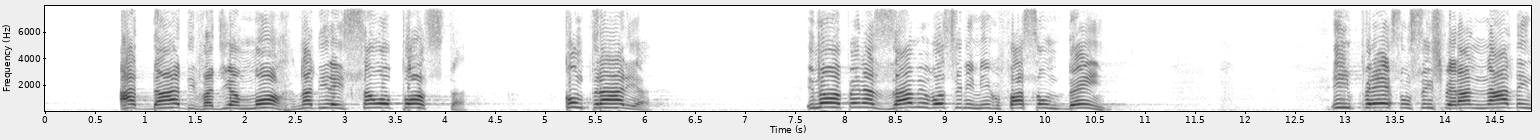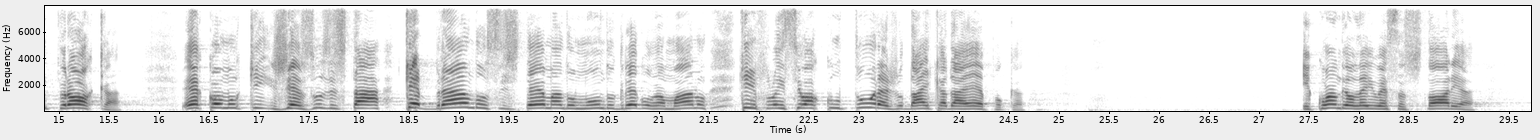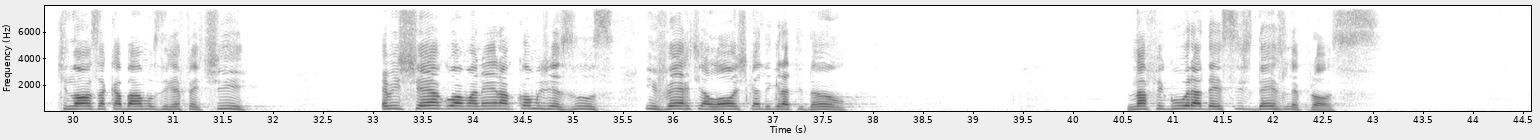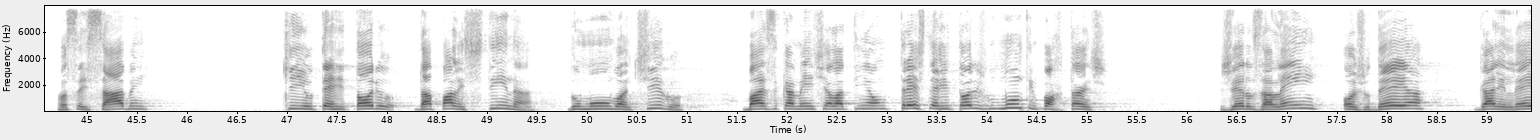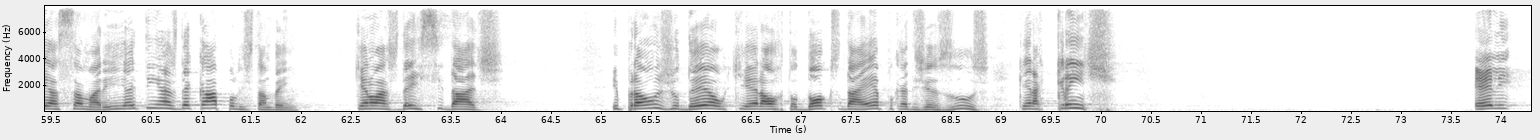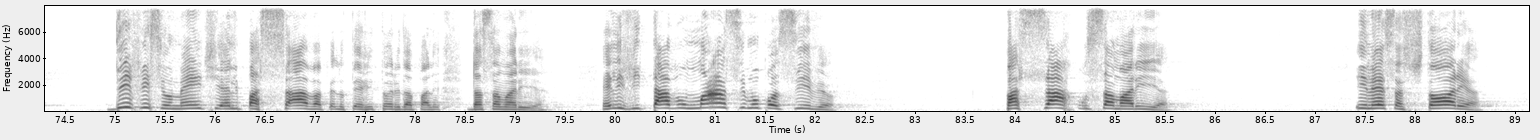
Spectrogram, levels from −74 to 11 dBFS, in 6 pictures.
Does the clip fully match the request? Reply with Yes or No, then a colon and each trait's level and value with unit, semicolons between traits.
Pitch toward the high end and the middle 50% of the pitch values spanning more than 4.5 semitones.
Yes: high, 220 Hz; average, 5.1 semitones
